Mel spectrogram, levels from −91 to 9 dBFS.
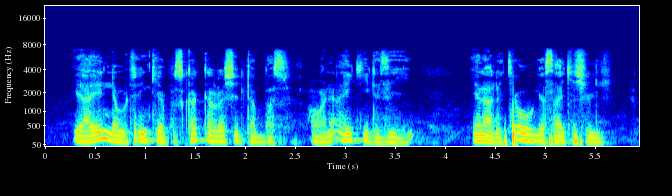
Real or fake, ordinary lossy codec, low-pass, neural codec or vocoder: real; AAC, 64 kbps; 7.2 kHz; none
